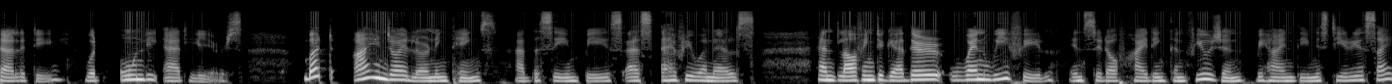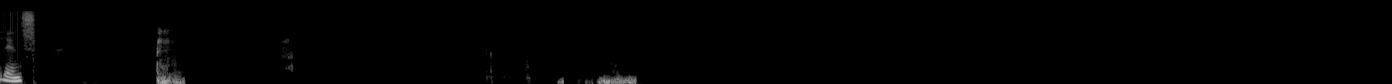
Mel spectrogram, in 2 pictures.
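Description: Filter restarted on every block, throughout this speech clip: a regular tick-buzz at about 43.1 Hz rides under the speech, rising and falling with its level. Each block starts the filter from silence, and the repetition rate fits a 1024-sample block.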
